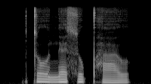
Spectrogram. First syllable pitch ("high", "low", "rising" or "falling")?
falling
